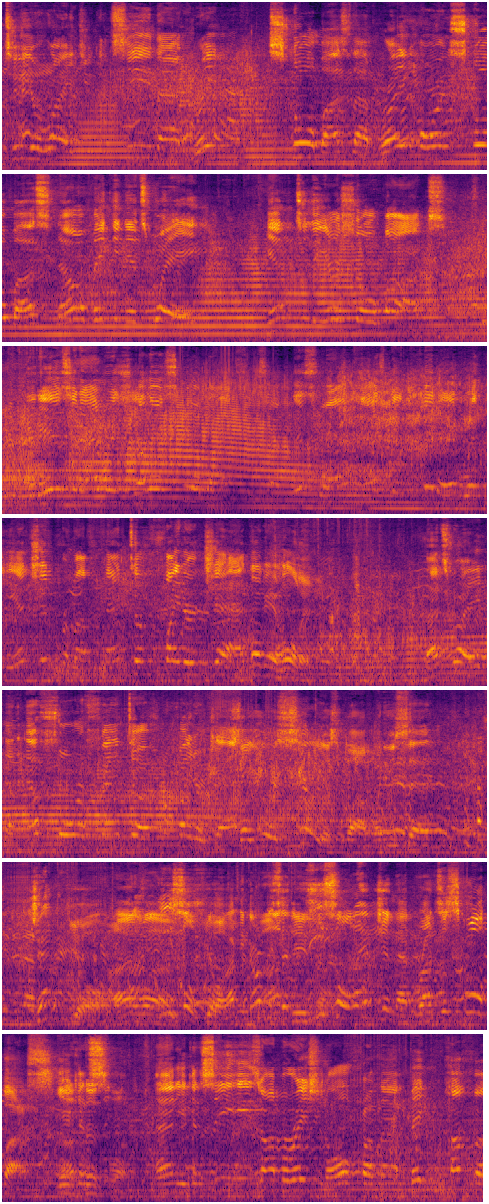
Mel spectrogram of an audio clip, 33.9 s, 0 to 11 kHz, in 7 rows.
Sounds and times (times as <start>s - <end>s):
Speech: 0.0s - 6.8s, 10.0s - 11.9s, 12.6s - 17.8s, 18.8s - 33.9s
Accelerating, revving, vroom: 0.6s - 14.1s, 17.9s - 23.4s.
